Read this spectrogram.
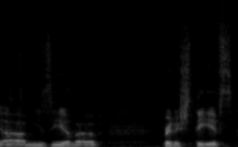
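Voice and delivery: usual speaking voice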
